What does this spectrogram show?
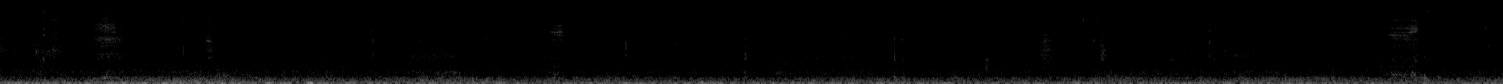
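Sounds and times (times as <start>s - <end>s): steady low rumble: 0.0s - 15.0s
person chewing: 4.7s - 15.0s.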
